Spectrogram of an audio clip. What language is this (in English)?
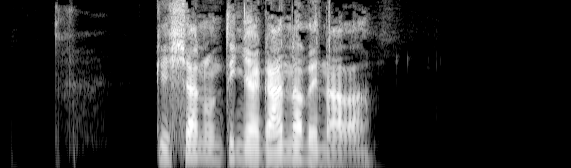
Galician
